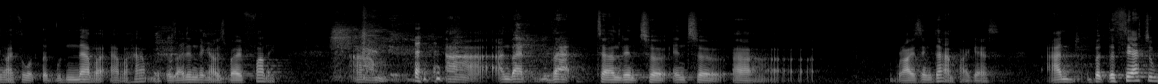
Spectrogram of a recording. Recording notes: This is a recording of a live Platform event from October 2011.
